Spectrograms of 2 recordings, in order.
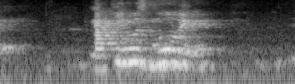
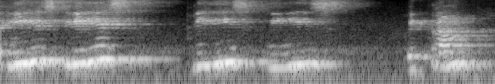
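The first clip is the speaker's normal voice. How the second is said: rising, louder, urgent begging; pleading with Vikram; 4 semitones higher, 4 dB louder, slower than usual. Retold or imitated. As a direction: coax the lander down, pleading harder with each line. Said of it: "I was giving instructions from here".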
